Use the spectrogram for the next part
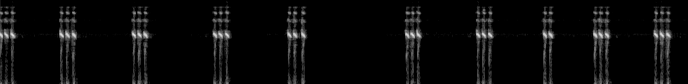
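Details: Cricket chirping, a recording offered as a rat repellent: high, clean chirps of three or four rapid pulses each, repeated about every two-thirds of a second, with one longer pause midway, against a silent background.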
